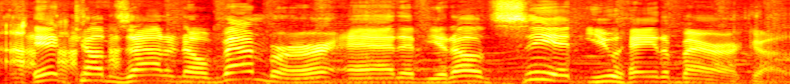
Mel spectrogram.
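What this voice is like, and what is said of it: Tom Hanks impression. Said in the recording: “do a Tom Hanks impression”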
